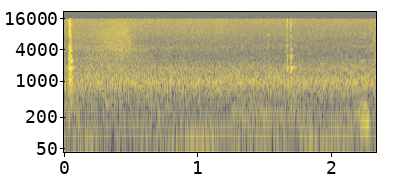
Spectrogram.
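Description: Near quiet, with a sharp click at the start and a fainter click near the end, from a metal tin can being handled by hand.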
